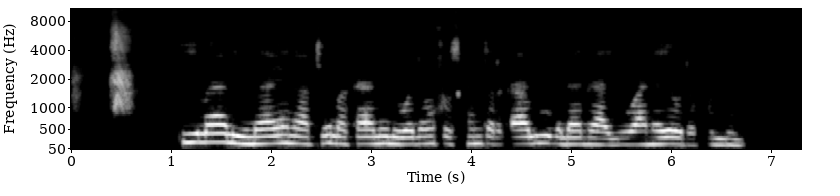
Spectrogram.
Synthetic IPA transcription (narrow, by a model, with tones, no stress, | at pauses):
ʔiː˦maː˦niː˨naː˦jɐ˦naː˨te˦mɐ˨kaː˦mɪ˦ni˨wɐ˦d͡ʒɛ˦mɸʊ˨skɐ˦ntɐ˨rkʼaː˦luː˦bʊ˨lɐ˦nɽaː˨jʊ˦waː˦na˦ja˦˨wda˨kʷʊ˦lːʊ˦ŋ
